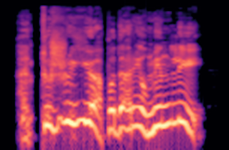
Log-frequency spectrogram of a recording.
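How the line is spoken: Roaring. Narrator (Russian): Взревел Юань Сяофэн

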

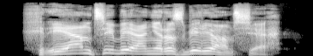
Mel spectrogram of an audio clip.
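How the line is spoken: Roaring. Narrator (Russian): проревел Лу Цзиньтан

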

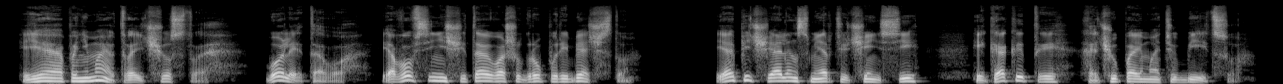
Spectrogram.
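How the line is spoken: Said with a sigh. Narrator (Russian): Синджи Сэнь, вздохнув, сказал

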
